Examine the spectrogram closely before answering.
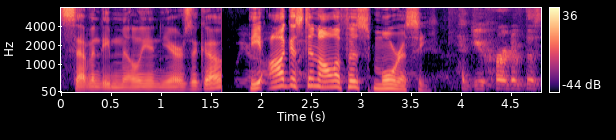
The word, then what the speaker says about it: Augustynolophus morrisi: Augustynolophus Morrisi. Can you say August? August. Inolophus? Inolophus. Morrisi. Morrisi. So you put it all together, it's Augustynolophus Morrisi.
